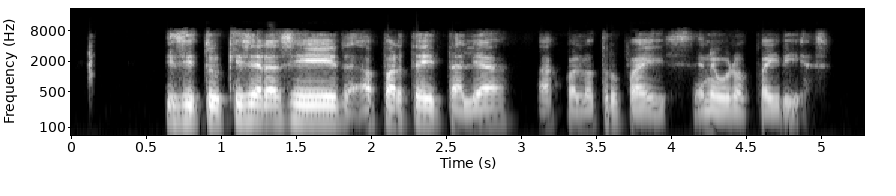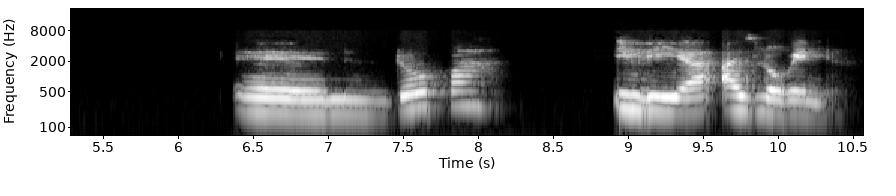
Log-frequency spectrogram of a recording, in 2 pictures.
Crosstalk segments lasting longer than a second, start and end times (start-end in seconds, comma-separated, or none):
none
